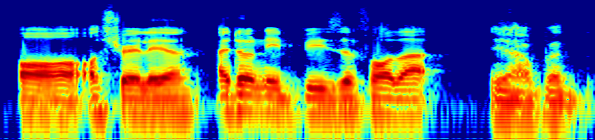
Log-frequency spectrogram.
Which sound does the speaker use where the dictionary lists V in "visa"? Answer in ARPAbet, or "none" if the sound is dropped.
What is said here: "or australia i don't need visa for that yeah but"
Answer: V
